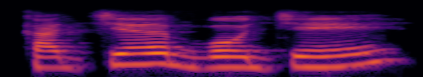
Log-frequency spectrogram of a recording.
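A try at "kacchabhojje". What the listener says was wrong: here when you read second line, not Kajabojje. SH sound.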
